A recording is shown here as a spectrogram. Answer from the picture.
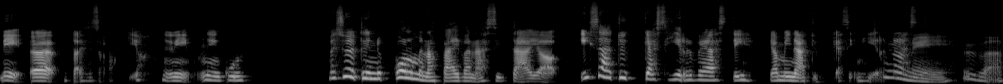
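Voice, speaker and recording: Speaking at a very slow pace, a woman with a medium pitch makes very wide pitch swings and big swings in loudness. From South Ostrobothnia, Finland (Alajärvi area). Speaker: podcast co-host and video streamer. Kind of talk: casual chat. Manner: frequent hesitations and filler sounds.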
